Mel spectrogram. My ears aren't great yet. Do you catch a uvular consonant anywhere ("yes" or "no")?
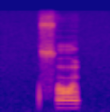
no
